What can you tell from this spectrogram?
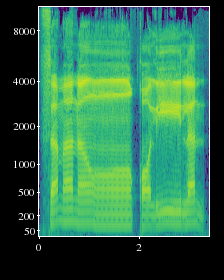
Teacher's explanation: موٹا، غنہ موٹا کریں گے۔ یہاں قاف موٹے حروف میں سے ہے، لہذا یہاں ہم تنوین کے بعد موٹا غنہ کریں گے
